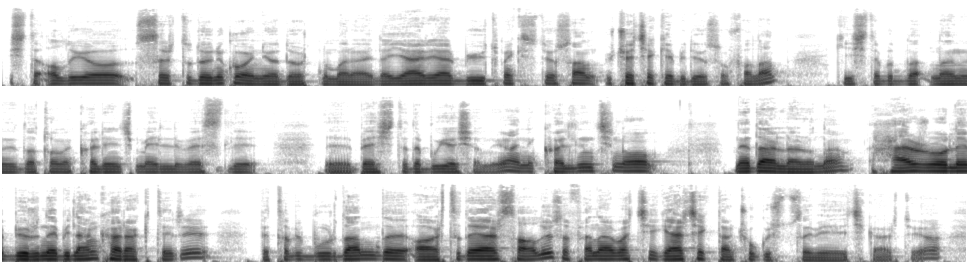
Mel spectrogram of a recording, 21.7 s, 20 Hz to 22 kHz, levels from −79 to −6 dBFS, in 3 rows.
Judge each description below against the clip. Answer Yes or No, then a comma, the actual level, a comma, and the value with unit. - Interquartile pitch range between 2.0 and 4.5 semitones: Yes, average, 3.5 semitones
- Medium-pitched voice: No, low, 110 Hz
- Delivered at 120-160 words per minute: Yes, fast, 140 wpm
